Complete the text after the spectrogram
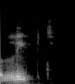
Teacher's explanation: the ed sound actually sounds like a t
